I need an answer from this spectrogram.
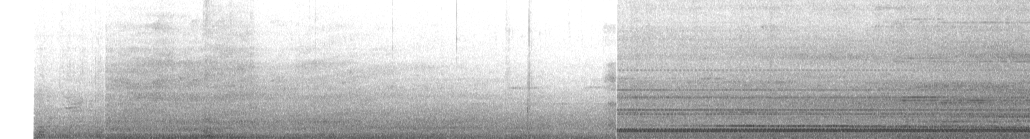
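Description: Train in motion: a steady rumble of the ride, then after an abrupt change about nine seconds in, a louder steady whine of several tones over the running noise, a few of them dipping slightly in pitch near the end.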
